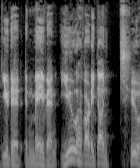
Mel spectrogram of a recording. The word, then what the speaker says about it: Maven: So Maven, how do you say, Maven? It rhymes with like Raven.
